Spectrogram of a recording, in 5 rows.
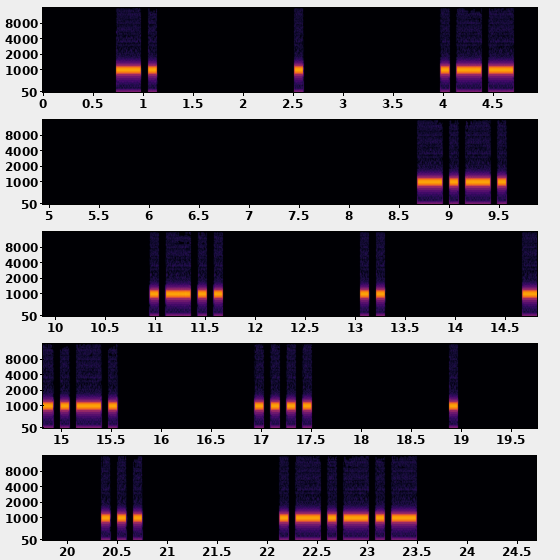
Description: Morse code, heard as a keyed tone, about 15 wpm, spaced as for 5 wpm, 1000 Hz. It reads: NEW CLICHES.
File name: qotdfiles / 5wpm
